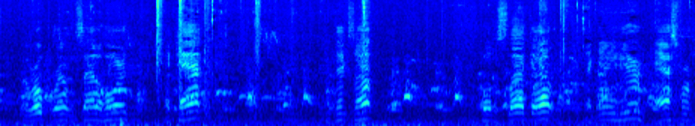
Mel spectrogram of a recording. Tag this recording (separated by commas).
Speech, Animal, outside, rural or natural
